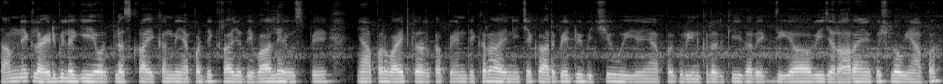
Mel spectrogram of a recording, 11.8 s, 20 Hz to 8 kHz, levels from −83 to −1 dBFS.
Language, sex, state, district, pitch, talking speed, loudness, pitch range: Hindi, male, Bihar, Vaishali, 115 Hz, 265 wpm, -18 LUFS, 110-115 Hz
